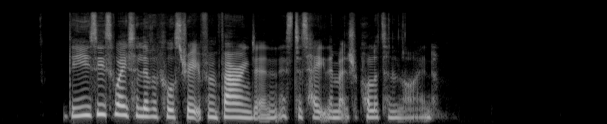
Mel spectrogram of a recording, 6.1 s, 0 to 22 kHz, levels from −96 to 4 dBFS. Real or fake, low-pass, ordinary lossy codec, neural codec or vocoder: fake; 14.4 kHz; none; codec, 44.1 kHz, 7.8 kbps, Pupu-Codec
